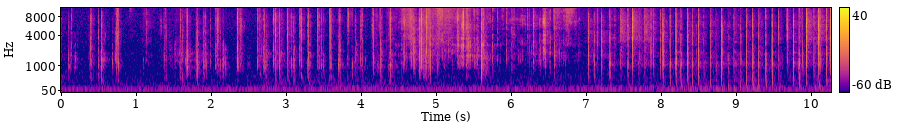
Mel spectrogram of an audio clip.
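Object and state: Plastic TV remote tapped with nails.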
